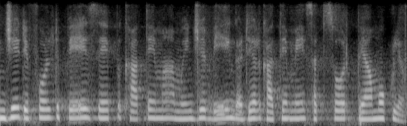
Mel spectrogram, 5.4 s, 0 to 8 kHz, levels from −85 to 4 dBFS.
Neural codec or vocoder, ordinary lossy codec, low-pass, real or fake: codec, 24 kHz, 0.9 kbps, DualCodec; Opus, 32 kbps; 7.2 kHz; fake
